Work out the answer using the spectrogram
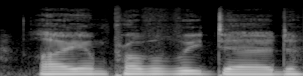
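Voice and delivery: put-on alien voice. Riffing with a listener, doing a line in the Battlefield Earth alien voice. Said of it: "It's the fucking Battlefield Earth guy".

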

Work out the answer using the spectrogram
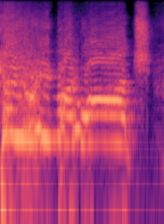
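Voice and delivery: very high, very loud, shrill screaming. Retelling a friend's line shouted out a car window: imitating someone screaming. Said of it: "I hear my friend screaming at the top of his lungs".

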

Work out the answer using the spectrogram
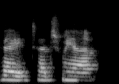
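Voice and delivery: ordinary delivery

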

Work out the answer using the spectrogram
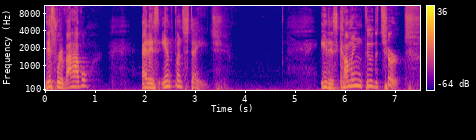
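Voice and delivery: very slow delivery. Speaker addressing the congregation, saying this real slow. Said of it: "I'm gonna say this real slow".

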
